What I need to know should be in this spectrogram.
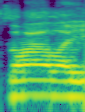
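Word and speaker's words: Xyla: her say her name xila zyla Fox it is zyla yeah I um I've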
